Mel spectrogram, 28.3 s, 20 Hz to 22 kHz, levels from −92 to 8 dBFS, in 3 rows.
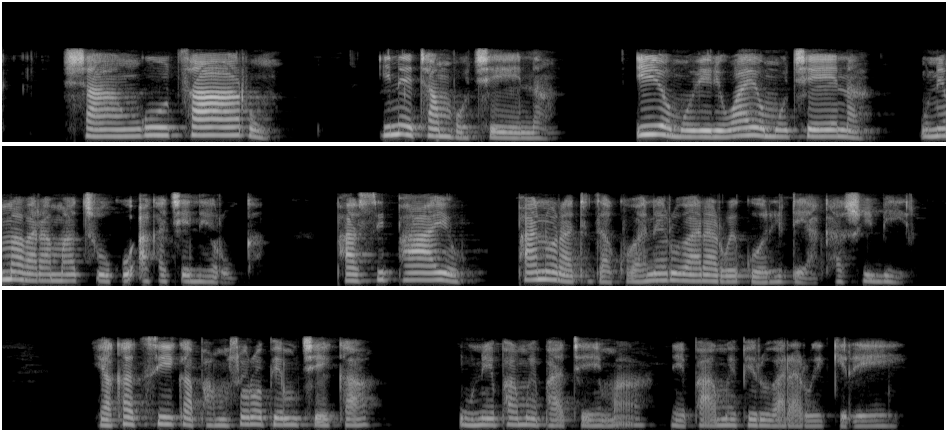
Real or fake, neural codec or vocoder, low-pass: real; none; 5.4 kHz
